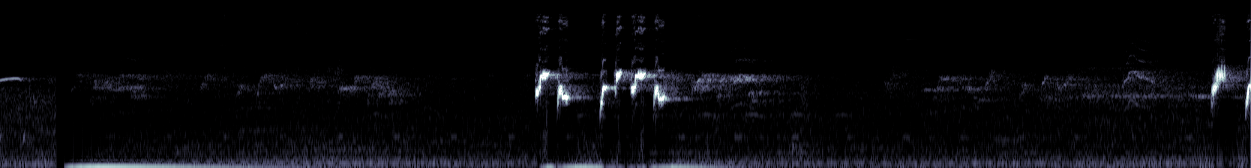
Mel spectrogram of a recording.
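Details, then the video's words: Competition red-whiskered bulbul giving its master song: one loud cluster of quick, sharp, rising-and-falling whistled notes in mid-clip and another starting at the end, with soft chatter and low hum between. "เสียงดี''สำนวนชัด เพลงแม่บท/นกแข่ง#เสียงนกกรงหัวจุก"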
